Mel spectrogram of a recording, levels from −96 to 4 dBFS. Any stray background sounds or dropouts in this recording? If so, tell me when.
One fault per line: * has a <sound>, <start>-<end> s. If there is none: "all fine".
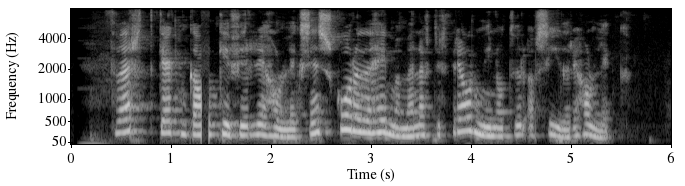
* has a dropout, 1.3-1.4 s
